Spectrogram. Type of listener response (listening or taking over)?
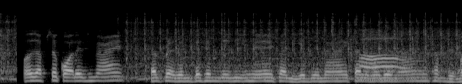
taking over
